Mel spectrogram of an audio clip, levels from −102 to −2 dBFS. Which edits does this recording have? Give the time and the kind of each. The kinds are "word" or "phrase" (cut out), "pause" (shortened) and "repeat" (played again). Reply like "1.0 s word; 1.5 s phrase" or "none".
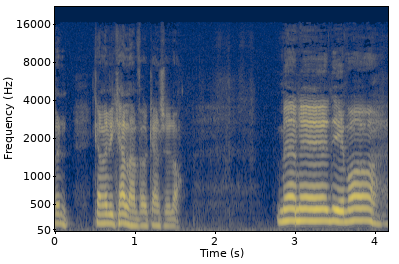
none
